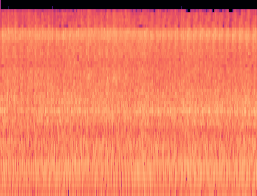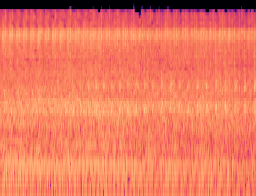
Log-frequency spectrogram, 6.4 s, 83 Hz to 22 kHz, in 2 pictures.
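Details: Yanmar TR190R-di single-cylinder diesel welder/generator running after air was bled from the fuel system and injector line that made it hard to start and stall; steady, even firing beat at idle with no stumbling or cutting out; normal idle.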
